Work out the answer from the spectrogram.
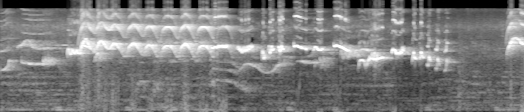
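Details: Oriental magpie-robin singing to provoke other magpie-robins: long sustained warbling whistle with fast vibrato, then quick descending slurs and chips, ending in a brief silence and a sharp final note; faint low hum behind.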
